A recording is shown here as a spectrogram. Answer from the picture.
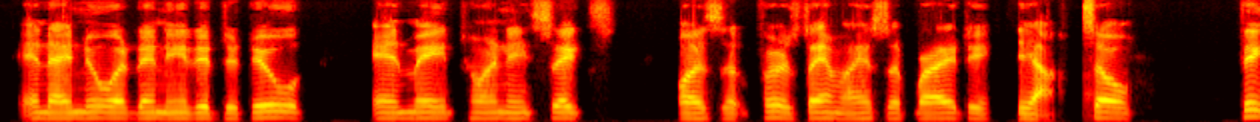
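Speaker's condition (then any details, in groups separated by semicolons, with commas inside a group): Toxic leukoencephalopathy, locked-in syndrome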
